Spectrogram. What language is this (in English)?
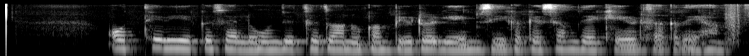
Punjabi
